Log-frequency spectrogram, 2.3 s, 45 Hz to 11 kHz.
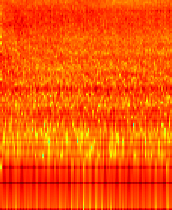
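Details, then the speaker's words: Subaru Impreza GC8 WRX EJ22 after coolant crossover pipe repair, idling while coolant is topped off: steady, even idle with smooth low hum, no ticking or knocking; engine sounds healthy. "Engine's sounding good. I can't complain about that."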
